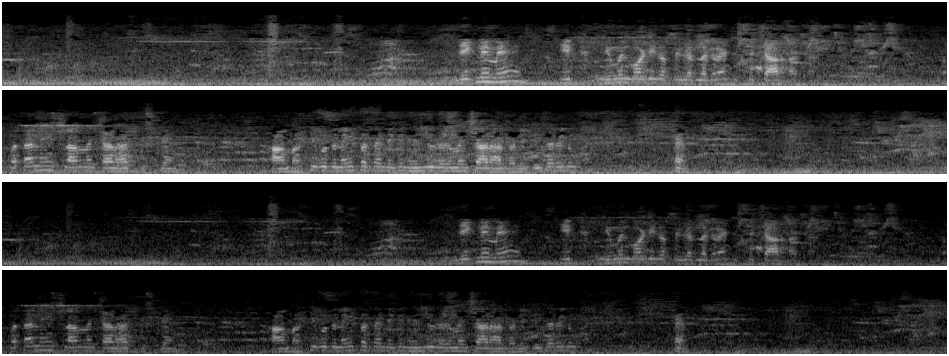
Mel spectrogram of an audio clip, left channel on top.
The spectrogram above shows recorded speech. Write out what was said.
देखने में एक ह्यूमन बॉडी का फिगर लग रहा है जिससे 4 हाथ हैं। पता नहीं इस्लाम में 4 हाथ किसके हैं, हाँ बाकी को तो नहीं पता, लेकिन हिंदू धर्म में 4 हाथ वाले कई सारे लोग हैं।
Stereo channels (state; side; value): quieter; right; 11.3 dB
